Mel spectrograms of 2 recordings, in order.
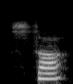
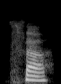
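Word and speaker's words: ث: This tha should be a bit softer. Sa. To pronounce the tha, your tongue should be in between your top and bottom teeth, or your tongue could touch the top of your teeth.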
